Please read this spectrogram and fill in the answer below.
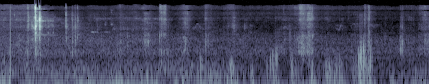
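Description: Clicks and knocks of a folding steel-framed camp table being handled and opened out, with one sharp click about a third of a second in and lighter scattered knocks after it.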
